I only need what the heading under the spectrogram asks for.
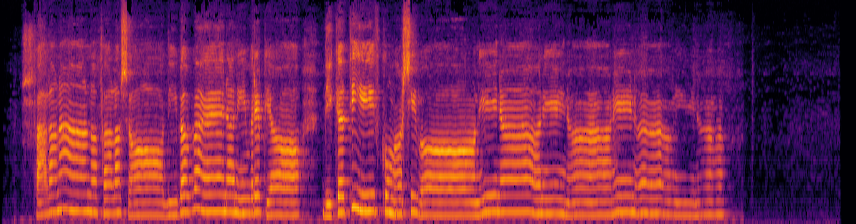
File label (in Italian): fa la nana fala so, romagna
